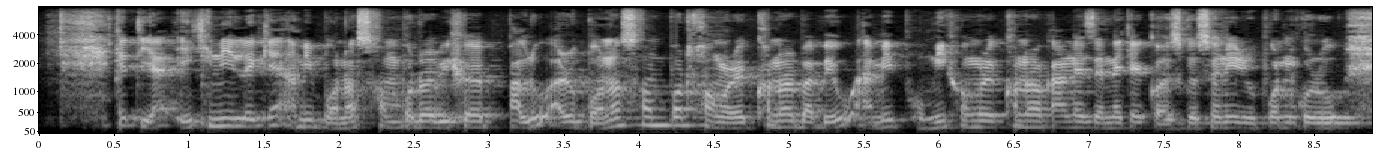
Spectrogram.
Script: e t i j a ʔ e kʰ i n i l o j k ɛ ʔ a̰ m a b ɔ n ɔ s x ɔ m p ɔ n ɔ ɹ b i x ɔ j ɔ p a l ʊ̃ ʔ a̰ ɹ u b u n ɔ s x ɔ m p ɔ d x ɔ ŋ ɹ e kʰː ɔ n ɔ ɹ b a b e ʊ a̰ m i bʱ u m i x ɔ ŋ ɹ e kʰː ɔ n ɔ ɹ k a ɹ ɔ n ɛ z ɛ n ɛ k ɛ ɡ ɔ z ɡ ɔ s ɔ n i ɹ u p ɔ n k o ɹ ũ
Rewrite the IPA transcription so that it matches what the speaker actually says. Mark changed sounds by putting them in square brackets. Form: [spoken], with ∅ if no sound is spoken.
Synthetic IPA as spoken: e t i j a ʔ e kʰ i n i l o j k ɛ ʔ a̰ m [i] b ɔ n ɔ s x ɔ m p ɔ [d] ɔ ɹ b i x ɔ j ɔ p a l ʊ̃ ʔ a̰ ɹ u b [ɔ] n ɔ s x ɔ m p ɔ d x ɔ ŋ ɹ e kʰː ɔ n ɔ ɹ b a b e ʊ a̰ m i bʱ u m i x ɔ ŋ ɹ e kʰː ɔ n ɔ ɹ k a ɹ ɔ n ɛ z ɛ n ɛ k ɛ ɡ ɔ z ɡ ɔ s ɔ n i ɹ u p ɔ n k o ɹ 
